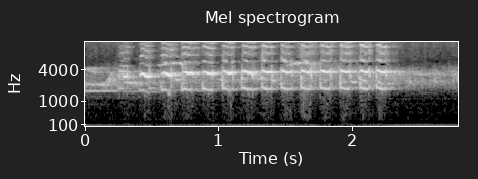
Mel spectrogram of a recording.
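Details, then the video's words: Eurasian wryneck song: a steady run of about a dozen nasal, even-pitched notes, each evenly spaced and repeated rapidly for over two seconds, in a quiet setting. "Jynx torquilla song"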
